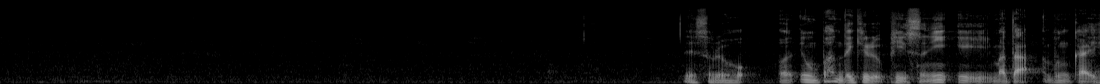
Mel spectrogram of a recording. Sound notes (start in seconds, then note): 6.9 speaking japanese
